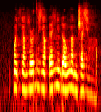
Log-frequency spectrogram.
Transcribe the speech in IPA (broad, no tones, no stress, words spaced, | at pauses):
pɐ̃çãɮə˞ da̤ʑãʔɛ ɮĩɗɐʊ̯ ŋãnd͡ʒaʑa̤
